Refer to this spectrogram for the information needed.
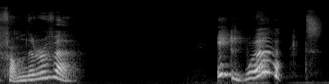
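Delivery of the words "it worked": higher, excited cry; a villager cheering that it worked; cried out. A narrator's reading. Villager crying out in delight. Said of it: "cried one of the villagers".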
